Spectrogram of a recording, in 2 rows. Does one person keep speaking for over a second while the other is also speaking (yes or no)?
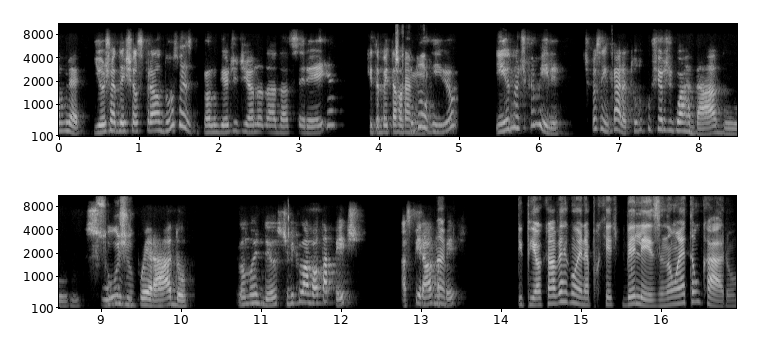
no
